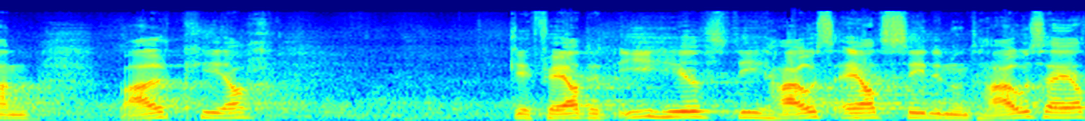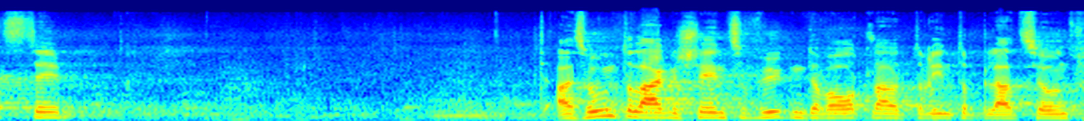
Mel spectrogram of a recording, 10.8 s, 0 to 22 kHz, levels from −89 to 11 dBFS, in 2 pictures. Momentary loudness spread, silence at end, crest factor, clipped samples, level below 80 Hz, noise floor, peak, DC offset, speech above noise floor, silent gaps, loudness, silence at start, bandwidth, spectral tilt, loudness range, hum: 22 LU; 0 s; 18 dB; under 0.1%; -58 dBFS; -43 dBFS; 0 dBFS; under 0.1%; 26 dB; none; -17 LUFS; 0 s; 15 kHz; -4.5 dB/octave; 5 LU; none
